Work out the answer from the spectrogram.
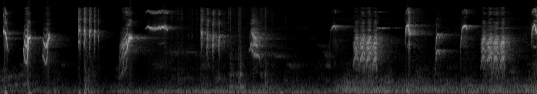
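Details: Softer passage of long-tailed shrike song, used to draw other shrikes into singing: scattered chips and high whistles, then several harsh raspy bursts interleaved with brief clear whistled notes.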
